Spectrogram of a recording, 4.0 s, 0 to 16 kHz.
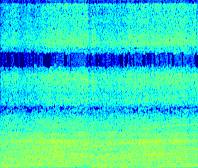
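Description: A racing car engine at Suzuka in Gran Turismo 7 holds a loud, sustained high-revving drone with slowly shifting pitch, close and continuous, with no voices over it.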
